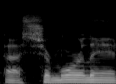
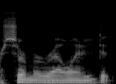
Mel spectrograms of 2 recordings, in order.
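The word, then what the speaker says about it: sermorelin: I'm personally on a peptide called surorlin or serarellin. Different ways to pronounce it.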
